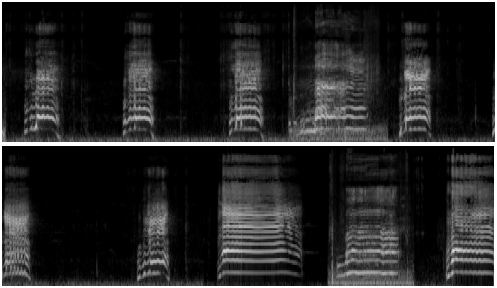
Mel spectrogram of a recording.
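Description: A goat bleats repeatedly, each nasal, quavering call lasting about a second.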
